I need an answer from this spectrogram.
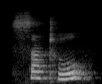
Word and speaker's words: subtle: The letter B does not make the B sound. In fact, it remains completely silent.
